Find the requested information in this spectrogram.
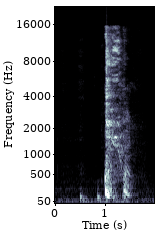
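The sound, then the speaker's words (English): A single harsh cough bursts out loud and brief after a quiet moment, trailing off in a softer rasping tail, with a couple of faint thumps just before it. “Excuse me. Sorry for coughing.”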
